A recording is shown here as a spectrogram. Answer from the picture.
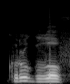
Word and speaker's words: Kruglov: Kruglo. Kruglo. Kruglo. That's how you say his last name.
